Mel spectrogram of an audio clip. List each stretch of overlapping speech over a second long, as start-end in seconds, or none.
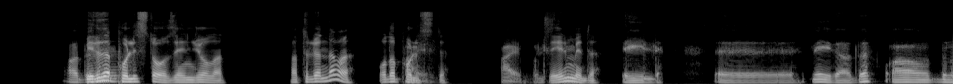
none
